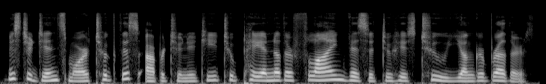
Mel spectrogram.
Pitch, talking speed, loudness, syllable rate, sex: 175 Hz, 165 wpm, -20 LUFS, 4.8 syllables/s, female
